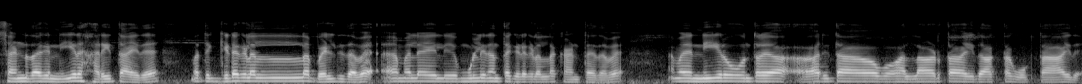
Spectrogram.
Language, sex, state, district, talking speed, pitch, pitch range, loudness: Kannada, male, Karnataka, Raichur, 115 wpm, 140 Hz, 125-145 Hz, -17 LUFS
